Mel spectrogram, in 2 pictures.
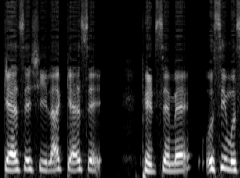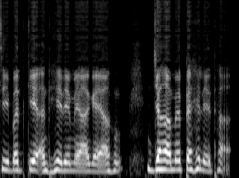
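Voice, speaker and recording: A man's voice: fairly high pitch, fairly even intonation, measured pace, vocal fry, a little mellow, dry recording, clean studio sound. A man playing a worried, plaintive poor pizza seller and family man in a melodramatic moral story. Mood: despairing, pleading. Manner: plaintive, lamenting.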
